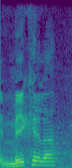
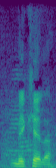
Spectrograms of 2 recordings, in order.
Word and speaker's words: Mikkeller: You either say Mikkeller or Mikkeller.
